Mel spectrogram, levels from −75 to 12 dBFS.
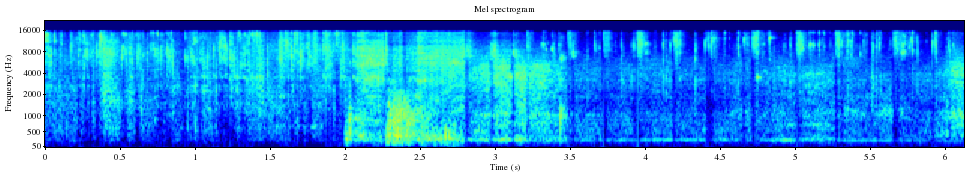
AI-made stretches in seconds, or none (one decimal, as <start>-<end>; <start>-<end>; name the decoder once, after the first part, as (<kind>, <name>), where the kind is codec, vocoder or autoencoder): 1.4-3.2 (autoencoder, DAC-VAE)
